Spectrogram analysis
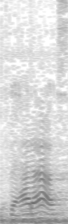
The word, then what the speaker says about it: badass: Is it not meant to be badass? Badass, like the emphasis is on the bad bit.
